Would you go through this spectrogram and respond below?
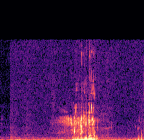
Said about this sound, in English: I'm not going to lie to you. That sounded like a professional sip. It did. In a commercial.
